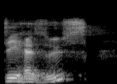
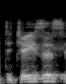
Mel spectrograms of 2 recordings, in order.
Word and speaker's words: De Jesus: So it's meant to be DeJesus. But in Australia and growing up, it's always just been DeJesus. It's easy and everybody can say it.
